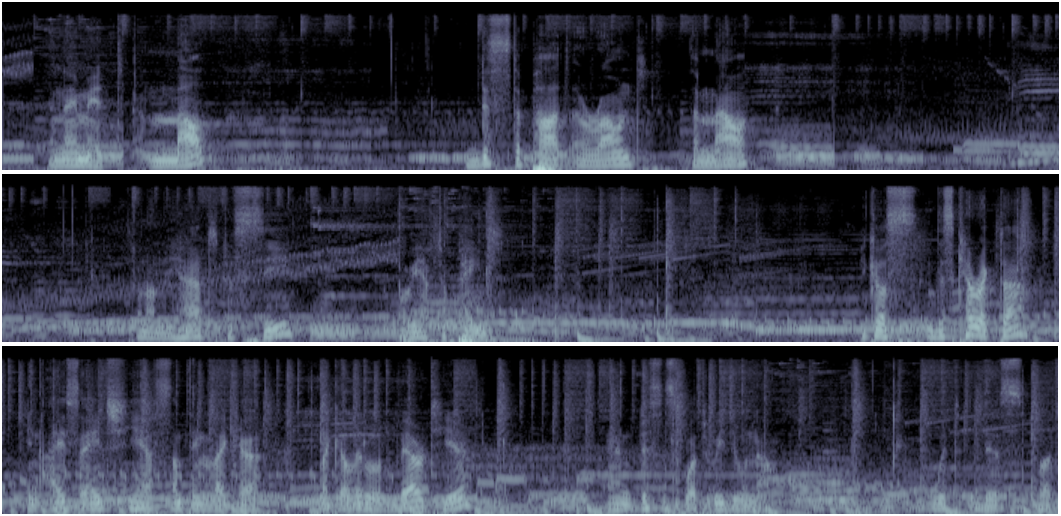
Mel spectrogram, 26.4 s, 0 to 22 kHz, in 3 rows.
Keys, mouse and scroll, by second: 4.7 KP_1, 5.3-6.0 scroll up 6, 6.0-8.1 shift+middle drag, 8.1 click, 9.3-11.5 scroll up 5.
